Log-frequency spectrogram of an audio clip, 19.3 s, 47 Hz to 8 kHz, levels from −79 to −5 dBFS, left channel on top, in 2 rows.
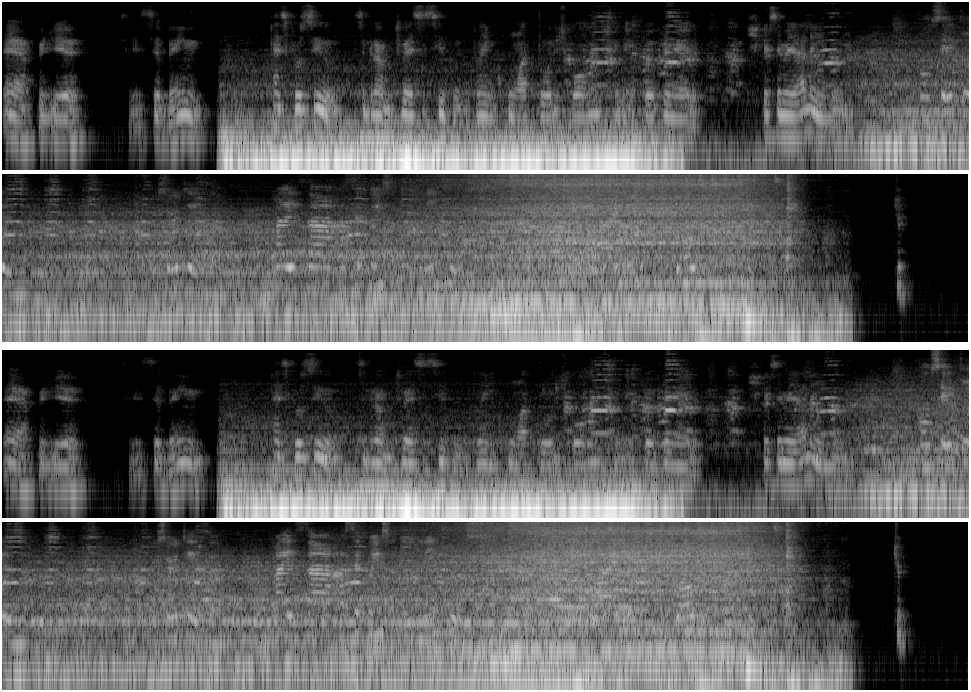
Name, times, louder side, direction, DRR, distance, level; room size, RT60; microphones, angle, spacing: voice 1, 0.0-0.8 1.3-2.0 2.7-7.0 7.5-8.6, left 2 dB, 30° left, 0.4 m, -39 dB
sound 1, 2.2-6.8 8.2-18.1, equal, 75° right, 1.0 m, -22 dB
sound 2, 5.6-17.1, right 3 dB, 35° right, 0.9 m, -44 dB
voice 2, 9.1-10.1 11.1-12.0 12.4-14.7 15.1-17.3 18.6-18.7, right 2 dB, 55° right, 0.5 m, -36 dB
2.2 x 2.1 x 3.4 m
head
